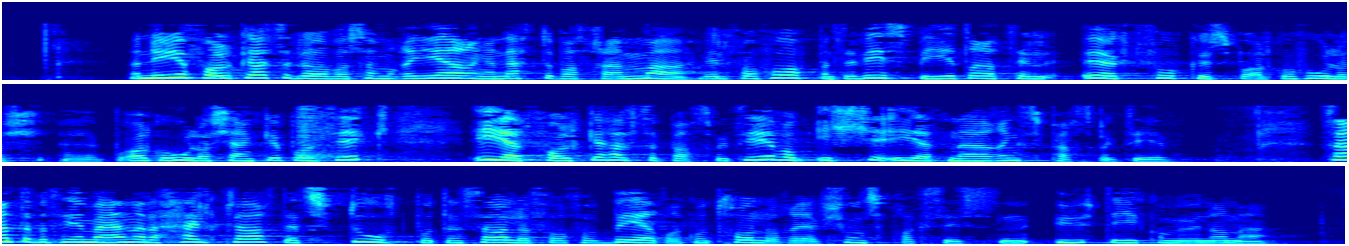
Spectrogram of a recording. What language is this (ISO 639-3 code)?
nno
